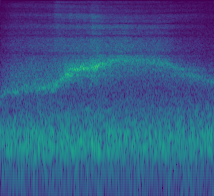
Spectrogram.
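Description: Howling winter wind: one whistling tone that rises and then falls in pitch over a steady rushing hiss.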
